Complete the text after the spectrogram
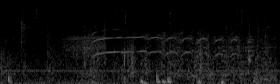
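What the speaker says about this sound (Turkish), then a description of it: "Ne çok kişnedin lan." Horse in the video game Red Dead Redemption 2 gives a shrill, wavering neigh lasting about a second, close by, over soft hoof clops.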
